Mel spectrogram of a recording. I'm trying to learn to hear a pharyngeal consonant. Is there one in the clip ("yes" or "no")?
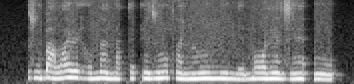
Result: no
